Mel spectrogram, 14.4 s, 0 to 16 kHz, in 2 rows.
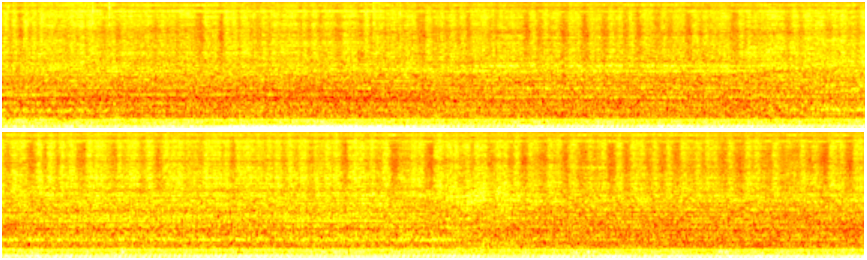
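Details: Mercedes SLK230 idling with a steady rumble and constant screeching whine from start-up, which began with a transmission leak from the bad 13-pin O-ring, now replaced; car stops moving after 1–2 minutes, cause unknown.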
